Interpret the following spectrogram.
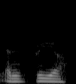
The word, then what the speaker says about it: Eritrea: और पांचवा कंट्री ये आ गया एरिट्रिया, एरिट्रिया, ERITREA, एरिट्रिया, एरिट्रिया।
